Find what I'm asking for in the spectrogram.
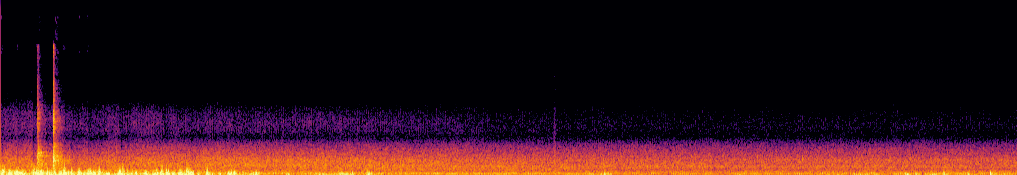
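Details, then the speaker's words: C&H Wizard box fan after motor swapped from another box fan, on low speed: after handling clatter, steady even whir with no rubbing or ticking; normal running. "This has a really good really good low speed. I don't know if you I don't know if you can hear it on the camera, but it has like a like a really cool line sound."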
